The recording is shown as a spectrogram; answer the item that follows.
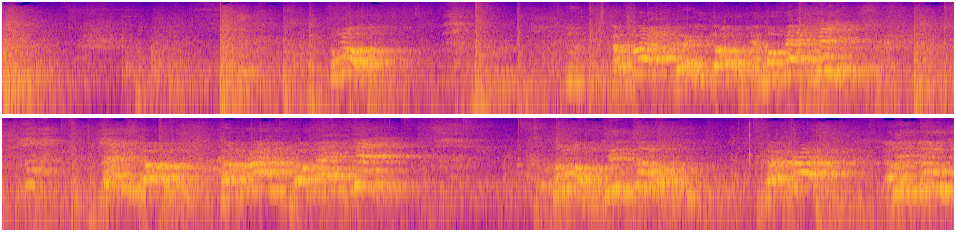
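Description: Boxing gloves landing punches in a sparring bout: scattered sharp thuds and slaps, mixed in with men's voices.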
